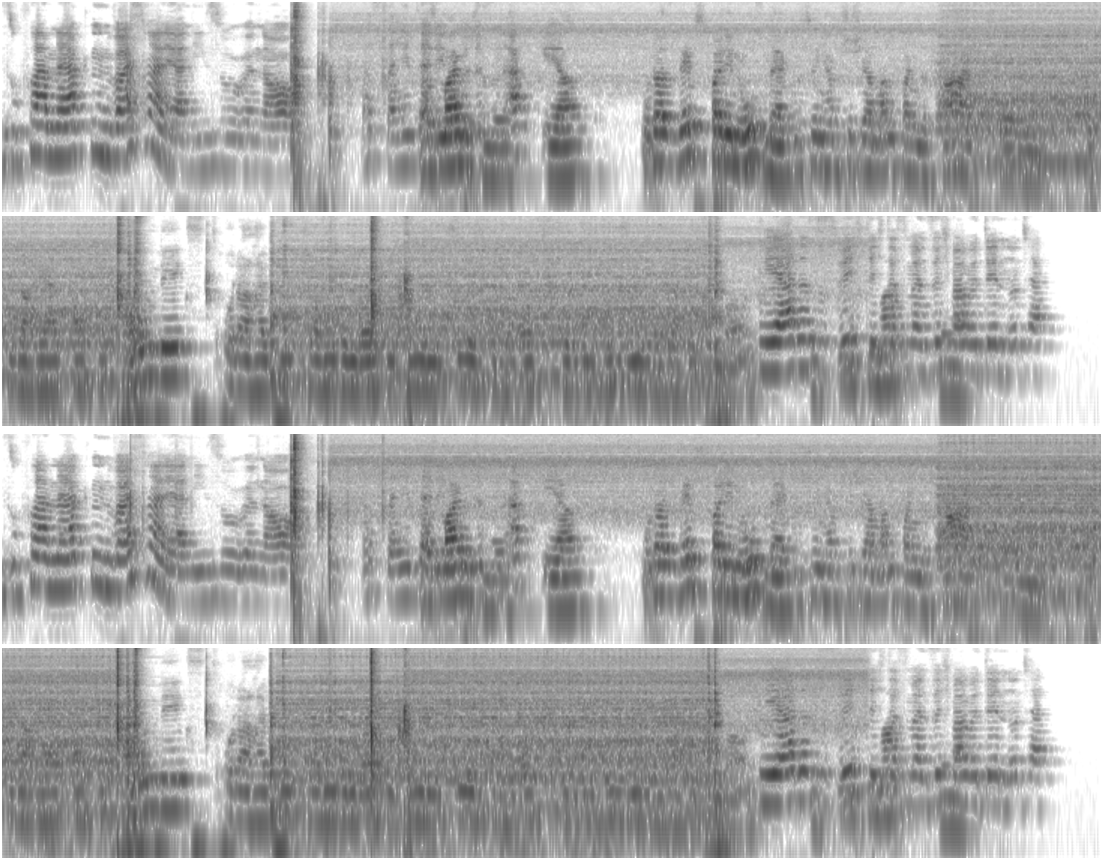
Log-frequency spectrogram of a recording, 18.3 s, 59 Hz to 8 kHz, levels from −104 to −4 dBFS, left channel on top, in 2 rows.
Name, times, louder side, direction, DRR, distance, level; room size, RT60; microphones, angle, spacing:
voice 1, 0.0-2.5 3.0-4.7 15.5-17.8, left 1 dB, 70° left, 1.3 m, -45 dB
sound 1, 0.9-1.6 2.1-10.4 10.8-11.2 11.5-11.6 11.8-16.4, right 7 dB, 30° right, 0.3 m, -44 dB
voice 2, 3.5-4.2 4.5-4.8 5.3-8.7 9.0-15.4 16.1-16.6 17.0-17.2, left 2 dB, 45° left, 1.2 m, -44 dB
sound 2, 7.8-11.1 11.4-15.4, right 4 dB, 80° right, 0.8 m, -44 dB
2.8 x 2.5 x 4.1 m
head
